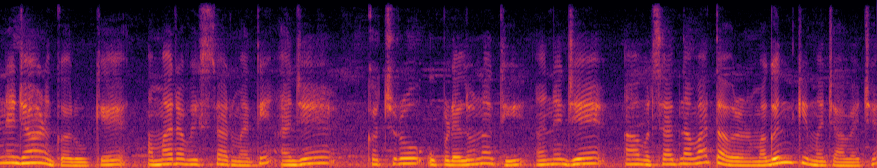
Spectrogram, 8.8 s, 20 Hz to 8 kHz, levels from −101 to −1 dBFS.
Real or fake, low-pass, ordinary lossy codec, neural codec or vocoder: real; none; none; none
